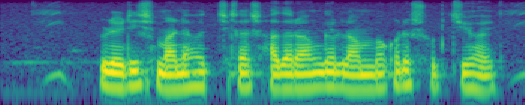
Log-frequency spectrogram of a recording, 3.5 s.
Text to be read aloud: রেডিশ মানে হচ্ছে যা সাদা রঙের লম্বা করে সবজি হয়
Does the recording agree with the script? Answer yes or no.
yes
